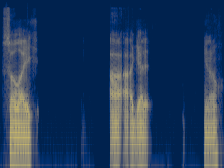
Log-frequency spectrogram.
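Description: A young man co-hosting a casual song-reaction chat, talking in a halting way with many ums and restarts. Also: extremely low pitch, little pitch movement, dry recording. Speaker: podcast co-host.

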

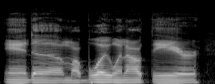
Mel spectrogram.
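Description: Smooth, low Bay Area man. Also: flat delivery, measured pace, fairly bright tone, no echo, studio quality. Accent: Bay Area Californian. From Northern California. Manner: slangy, profane, peppered with "you know what I mean". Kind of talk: casual chat.

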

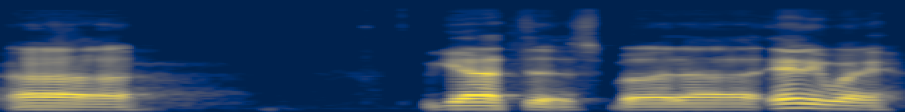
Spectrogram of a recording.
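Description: A podcast co-host who's clearly sick, stuffy and sniffling, chats loosely and profanely, filling his talk with lots of fillers. His voice is on the low side and he takes his time. The sound is clean, with no room sound.

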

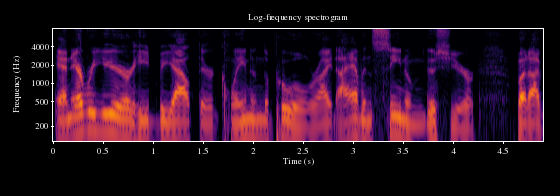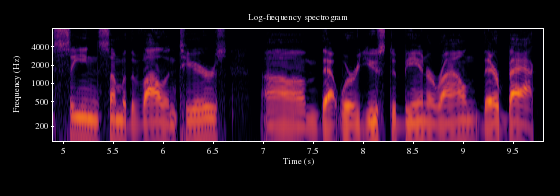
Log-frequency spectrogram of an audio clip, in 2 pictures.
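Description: A man co-hosting a sports podcast. He chats casually and tells anecdotes, often restarting his sentences. His voice sits mid-pitch and sounds dry and close on a studio mic. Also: moderate pace, dry recording. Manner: storytelling, many false starts. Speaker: podcast co-host.

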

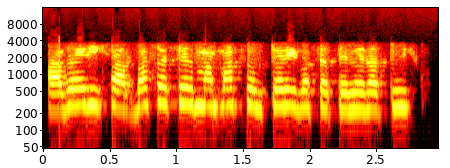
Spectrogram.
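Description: A woman's voice: high-pitched, flat delivery, fast talker. A middle-aged woman on the phone, a firm and protective mother who keeps cutting in with "a ver". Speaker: prank call target, mother. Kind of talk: phone conversation. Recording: tinny phone line.

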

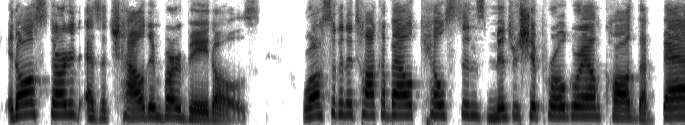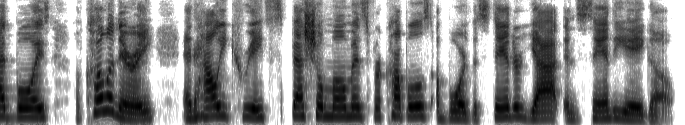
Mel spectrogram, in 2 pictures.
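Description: A woman hosting a food podcast reads a polished, scripted introduction, then moves into an interview chat with her guest. Her medium-pitched voice is animated at a moderate pace.

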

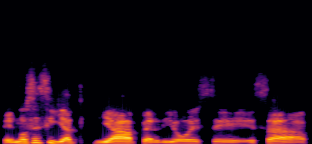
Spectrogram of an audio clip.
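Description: A man's voice: a little high, takes it slowly, dry recording, muffled recording. A man with a Mexican accent, a former player, talking football in casual chat, hesitant and full of fillers and tag questions. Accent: Mexican Spanish.

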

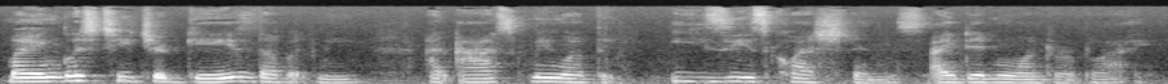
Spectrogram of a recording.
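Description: A woman reading a first-person story aloud in a plain, steady manner. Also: fairly low pitch, normal speed, a little hiss or hum, poor audio.

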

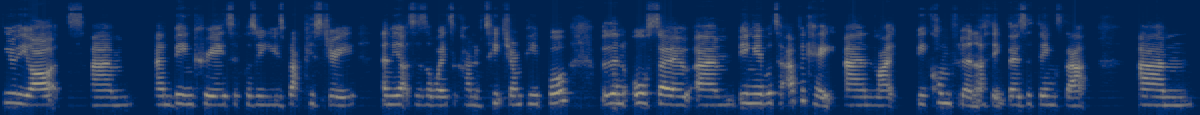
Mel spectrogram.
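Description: A woman's voice: mid-range voice, steady tone, normal speed, a bit bright, low-quality recording. Thoughtful young woman guest. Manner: thoughtful, many ums and likes. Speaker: founder and CEO, guest. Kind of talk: casual interview chat.

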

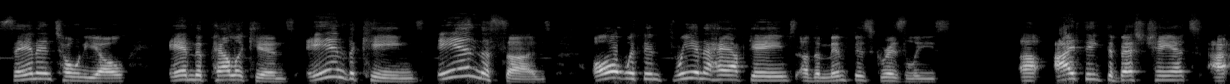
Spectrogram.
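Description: A man's voice: high voice, dry recording. A man co-hosting a sports betting chat, reading out odds and putting questions to his partner. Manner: leads the talk, reads odds, asks questions. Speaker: sports betting podcast co-host.

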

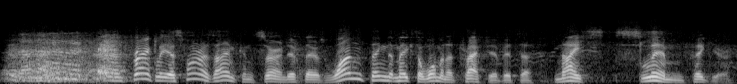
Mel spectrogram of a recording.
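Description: A bashful, stuffy teacher, earnest and halting, in a slightly high, lively voice. The 1950s radio comedy recording is muffled. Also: male voice, slight background noise. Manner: hesitant, earnest, pedantic. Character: bashful, stuffy, penny-pinching male teacher. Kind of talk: 1950s radio sitcom acting.

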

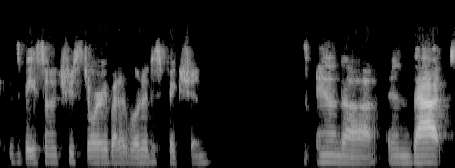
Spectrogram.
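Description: Female interview guest, very low pitch, candid and halting, on a dry, slightly muffled recording. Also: a bit bright, no echo. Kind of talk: personal testimony in conversation. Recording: dull, lo-fi, close dry sound.

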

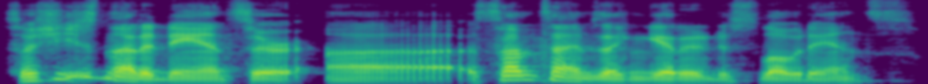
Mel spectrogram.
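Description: A man's voice: sits low, wildly swooping pitch, brisk, vocal fry, no echo, clean studio sound. A middle-aged man hosting a podcast, telling a personal story in a chatty, self-mocking way and laughing at his own jokes. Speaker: podcast host. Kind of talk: casual storytelling.

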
